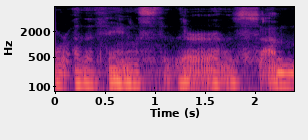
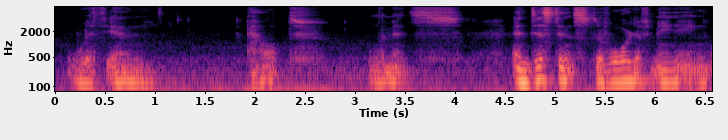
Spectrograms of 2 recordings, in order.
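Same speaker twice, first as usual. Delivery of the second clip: dramatic spoken-word delivery, some lines punched louder; brooding performance-poet voice; poetry reading; 4 dB louder than usual. Acted. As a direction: read it like a beat poet at an open mic. Reads his own poem aloud.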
